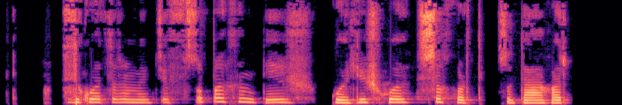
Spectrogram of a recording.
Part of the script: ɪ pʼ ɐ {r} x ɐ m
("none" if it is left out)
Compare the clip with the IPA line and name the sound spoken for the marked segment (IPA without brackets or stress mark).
r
